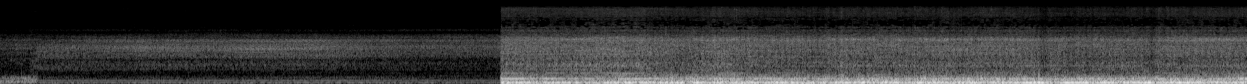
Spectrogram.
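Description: ALLTRACK AT-50HD tracked carrier heard from outside, a moderate steady engine hum, as it climbs a snowy slope. About five seconds in, the sound cuts suddenly to loud, steady engine and track rumble inside its cab while it drives over snow.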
